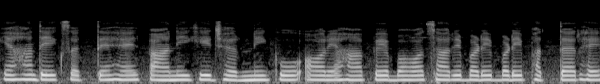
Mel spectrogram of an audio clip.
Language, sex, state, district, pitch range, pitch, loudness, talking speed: Hindi, female, Odisha, Nuapada, 205-215 Hz, 210 Hz, -14 LUFS, 170 wpm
